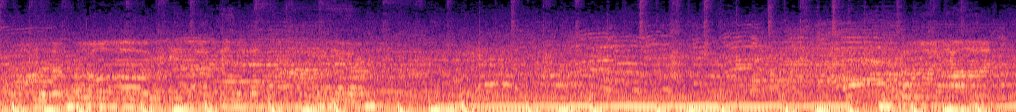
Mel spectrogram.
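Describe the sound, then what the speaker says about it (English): A crowd at a bouldering World Cup semi-final in Vail cheers a climber on, a steady roar with rhythmic clapping and shouts, heard beneath a commentator's voice. "Crowd getting right behind her."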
